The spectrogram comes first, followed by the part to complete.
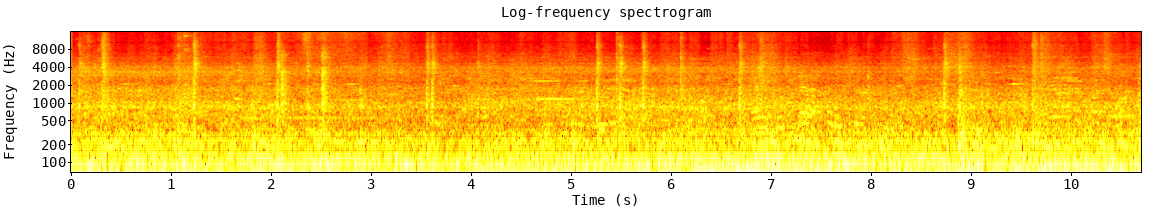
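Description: Double-decker bus heard from inside the cabin while driving: a steady low engine and road rumble, with occasional short rattles from the bodywork.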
